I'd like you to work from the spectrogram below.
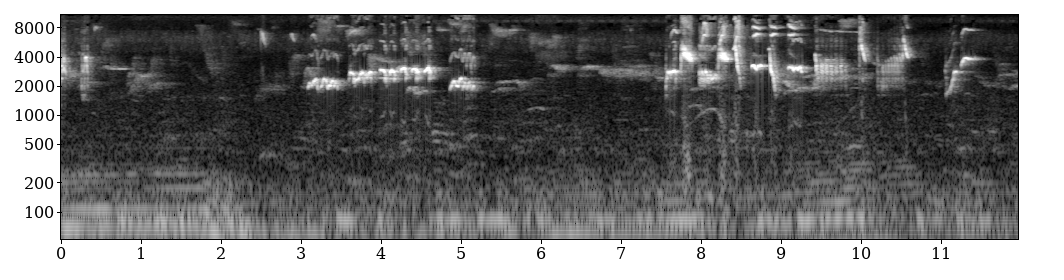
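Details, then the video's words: Orange-headed thrush duo singing ngeplong as a lure to set others singing: bursts of rapid, bright whistled notes and sharp chips, two intense stretches separated by quieter passages, faint low hum beneath. "DUO ANIS MERAH NGEPLONG GACOR, PANCINGAN ANIS MERAH BIAR BUNYI"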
